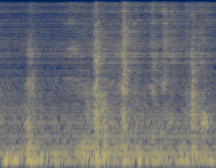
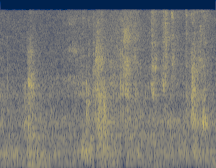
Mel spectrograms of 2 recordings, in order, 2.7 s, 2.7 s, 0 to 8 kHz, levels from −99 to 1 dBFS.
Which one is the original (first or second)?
second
